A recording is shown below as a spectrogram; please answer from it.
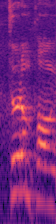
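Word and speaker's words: Tuol Tom Poung: Russian market to uh Tudum Pong is is like how you say it.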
